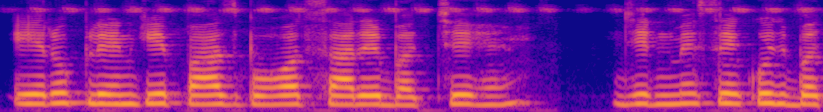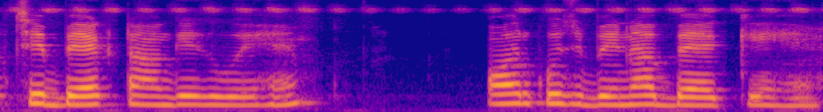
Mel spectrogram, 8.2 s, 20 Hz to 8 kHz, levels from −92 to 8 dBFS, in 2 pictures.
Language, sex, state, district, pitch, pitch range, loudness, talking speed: Hindi, female, West Bengal, Jalpaiguri, 235 Hz, 225-250 Hz, -17 LUFS, 155 wpm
